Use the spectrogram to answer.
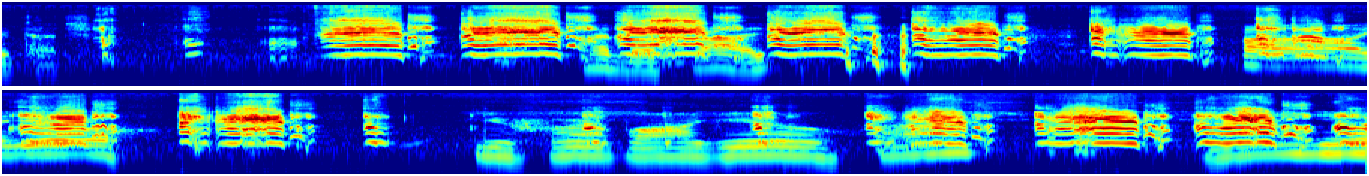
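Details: Newborn on its first day of life crying in rhythmic, high-pitched short bursts, with an adult speaking softly in Vietnamese and English alongside; normal newborn cry.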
